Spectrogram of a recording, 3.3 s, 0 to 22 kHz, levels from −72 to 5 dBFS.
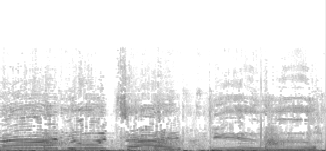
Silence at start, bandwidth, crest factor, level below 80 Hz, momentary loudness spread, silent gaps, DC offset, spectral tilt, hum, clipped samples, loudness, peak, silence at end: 0 s; 14.5 kHz; 14 dB; -30 dBFS; 3 LU; none; under 0.1%; -5 dB/octave; none; under 0.1%; -24 LUFS; -8 dBFS; 0 s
